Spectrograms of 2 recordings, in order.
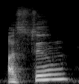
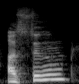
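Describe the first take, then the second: The two takes are said the same way.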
